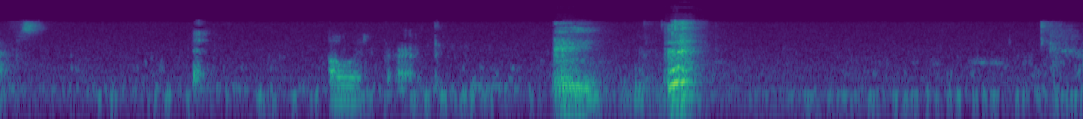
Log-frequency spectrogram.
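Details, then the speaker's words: Self-induced hiccups after deliberate burps, described as painful and usually ending in a burp: sharp, brief gulping catches at irregular intervals in a quiet room, some throaty and burp-like. "Oh man, I gave my I gave myself hiccups. Oh well, may as well have fun with them while they Last."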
